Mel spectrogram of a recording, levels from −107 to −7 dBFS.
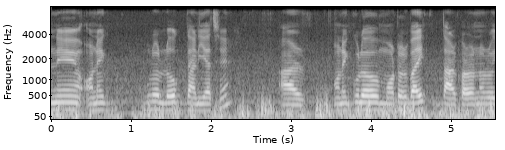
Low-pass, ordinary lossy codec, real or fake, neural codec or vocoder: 7.2 kHz; none; real; none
